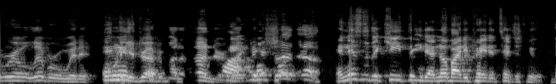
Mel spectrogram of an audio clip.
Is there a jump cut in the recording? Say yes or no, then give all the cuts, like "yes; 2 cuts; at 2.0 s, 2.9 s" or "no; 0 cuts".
yes; 2 cuts; at 0.9 s, 3.3 s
